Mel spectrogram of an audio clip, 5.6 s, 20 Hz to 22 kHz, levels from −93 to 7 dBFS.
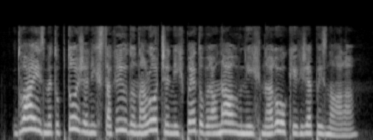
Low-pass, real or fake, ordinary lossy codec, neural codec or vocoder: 9.9 kHz; real; AAC, 32 kbps; none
